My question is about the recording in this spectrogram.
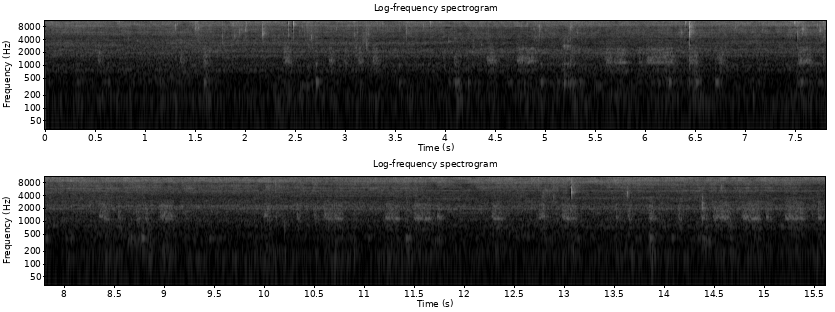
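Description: Quiet, steady running and splashing of bath water, with many small spatters and a few sharper splashes or knocks, the loudest near the middle.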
